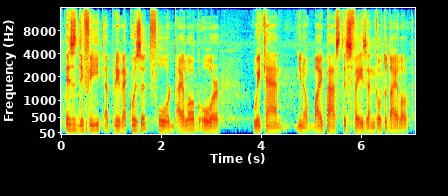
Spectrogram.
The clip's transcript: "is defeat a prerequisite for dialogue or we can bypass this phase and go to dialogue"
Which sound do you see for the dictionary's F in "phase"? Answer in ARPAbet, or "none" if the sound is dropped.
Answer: F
